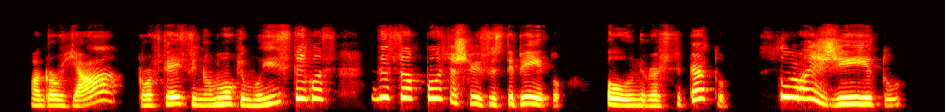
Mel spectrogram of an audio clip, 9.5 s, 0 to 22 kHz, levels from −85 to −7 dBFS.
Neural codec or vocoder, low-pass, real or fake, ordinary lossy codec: autoencoder, 22.05 kHz, a latent of 192 numbers a frame, VITS, trained on one speaker; 9.9 kHz; fake; AAC, 48 kbps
